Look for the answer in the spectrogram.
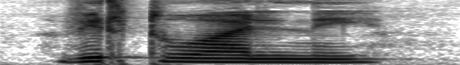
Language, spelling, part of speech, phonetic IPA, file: Ukrainian, віртуальний, adjective, [ʋʲirtʊˈalʲnei̯], Uk-віртуальний.ogg
- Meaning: virtual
